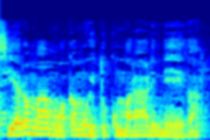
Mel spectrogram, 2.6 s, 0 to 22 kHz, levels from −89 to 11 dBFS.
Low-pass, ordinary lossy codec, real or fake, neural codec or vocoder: 19.8 kHz; AAC, 32 kbps; real; none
